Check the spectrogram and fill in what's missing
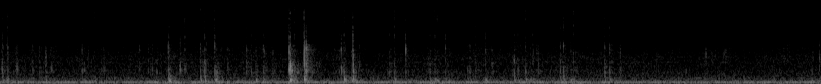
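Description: Long nails tap and scratch on a small, hollow, closed corrugated cardboard box, making dry, quick clicks and soft scraping over a steady low hum. The tapping stays quiet and fairly even, with a sharper cluster of taps around the three-second mark, and near the end the nails pick at the box's seam.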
